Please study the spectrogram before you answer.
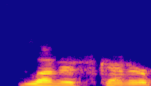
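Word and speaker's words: Lynyrd Skynyrd: I love this album man great album um Leonard Skinner pronounced Leonard Skynyrd um you know Tuesday's Gone simple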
